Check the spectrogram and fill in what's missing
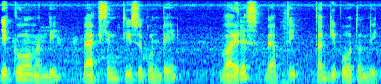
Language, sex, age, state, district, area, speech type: Telugu, male, 18-30, Andhra Pradesh, Palnadu, rural, spontaneous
